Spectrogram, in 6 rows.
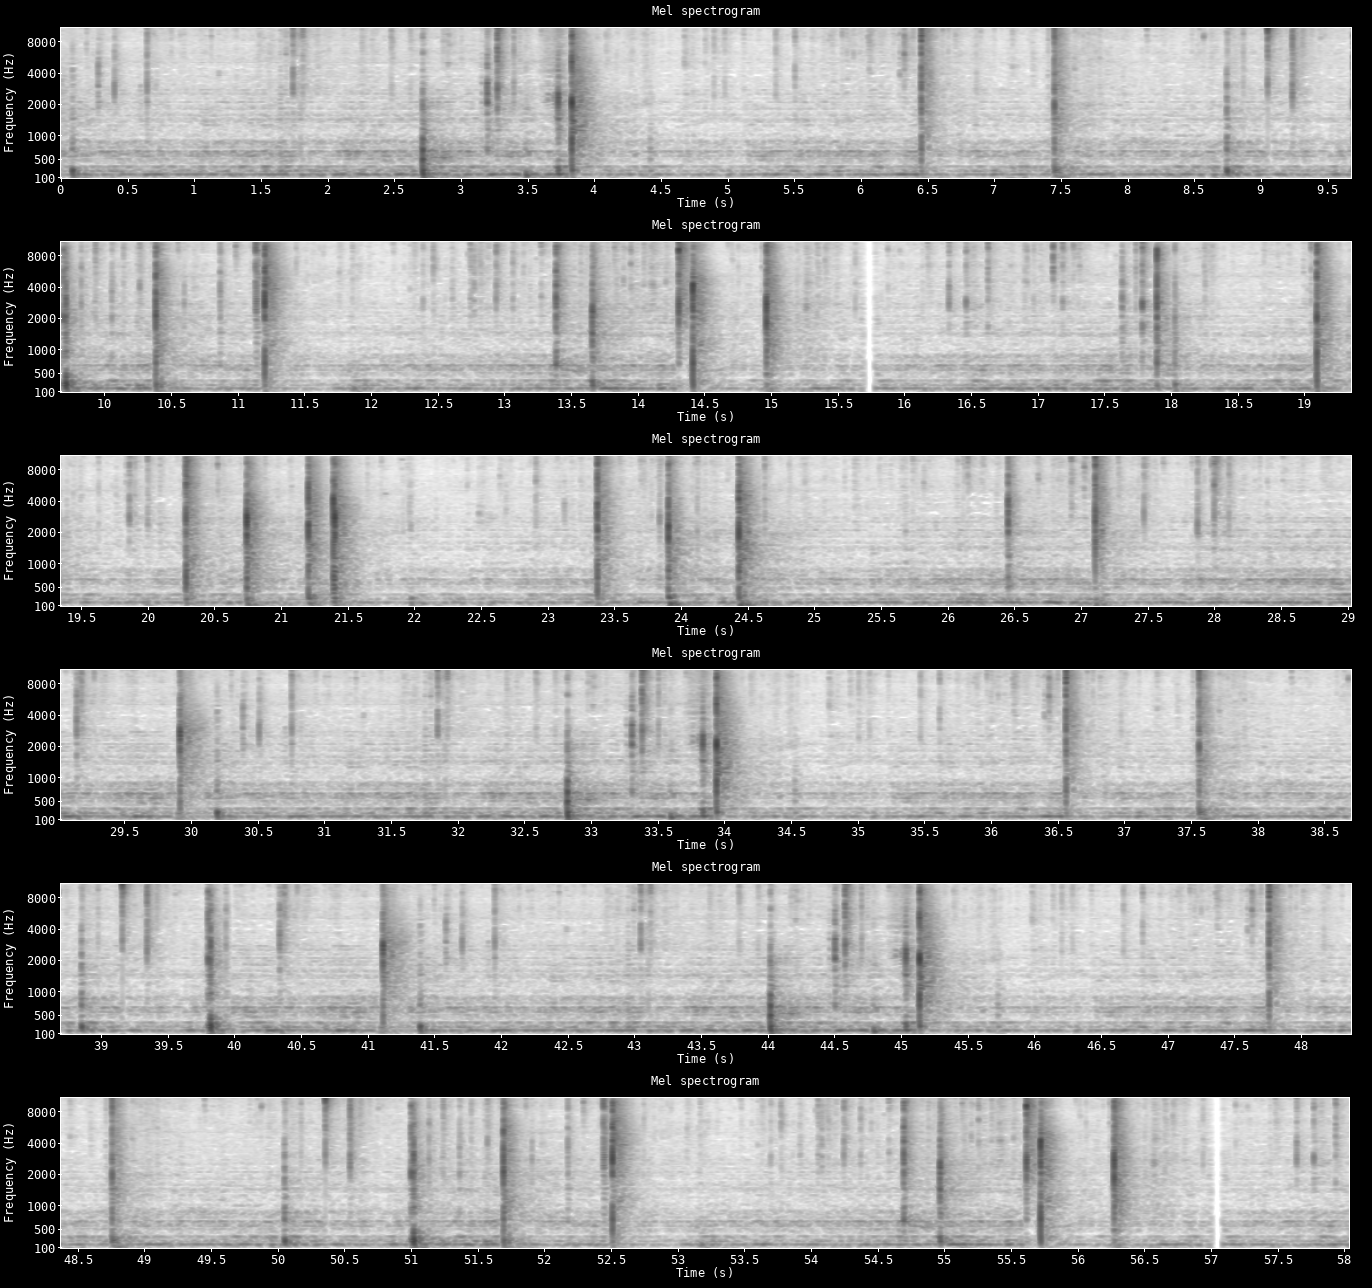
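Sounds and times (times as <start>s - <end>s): wood fire crackling and popping: 0.0s - 58.0s.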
